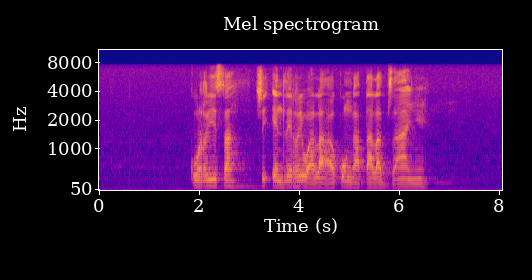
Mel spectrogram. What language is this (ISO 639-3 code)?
tso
